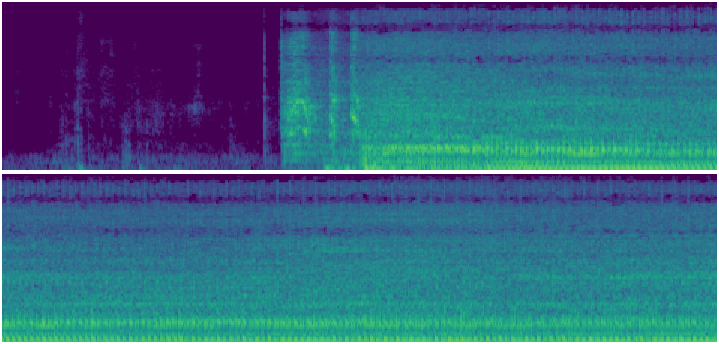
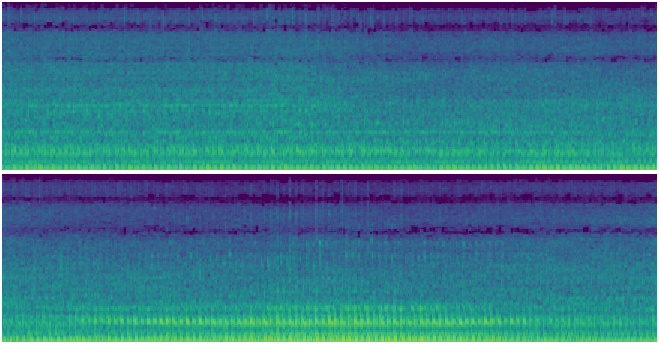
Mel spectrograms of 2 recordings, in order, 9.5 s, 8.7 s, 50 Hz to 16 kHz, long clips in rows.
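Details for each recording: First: BMW F800GS motorcycle, cold engine: starter catches and settles straight into a steady, even idle with a regular beat and no odd noises; noise reportedly only appears when hot. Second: BMW F800GS twin, hot engine (normal when cold): steady low-beat idle with a faint rough undertone that swells as revs rise slightly, an abnormal engine noise only when warm.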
